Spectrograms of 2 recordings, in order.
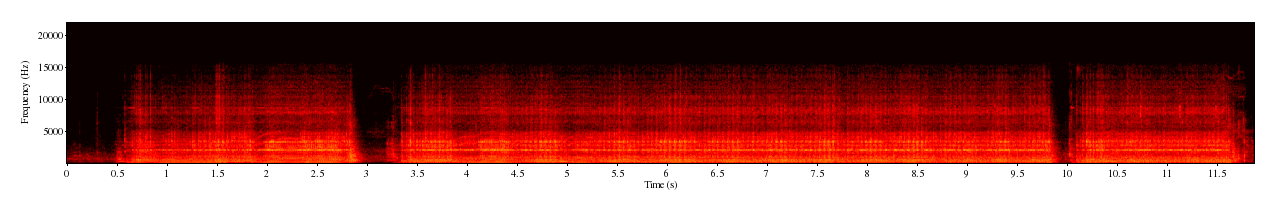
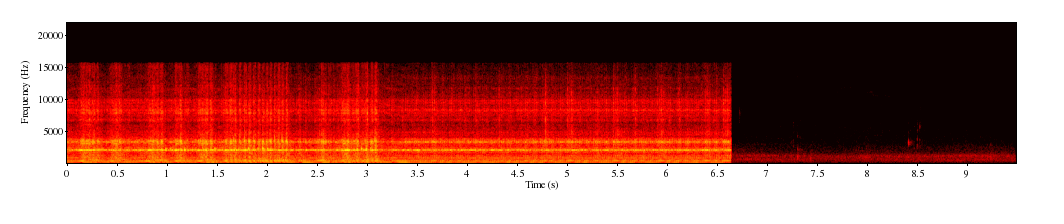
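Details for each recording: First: Antique New Home sewing machine first getting running again, before the speed adjustment: steady needle and mechanism clatter with brief stops; turning sluggishly. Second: Antique New Home sewing machine after finding the speed adjustment: even motor whir with quick steady mechanical chatter before shutoff; running smoothly.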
